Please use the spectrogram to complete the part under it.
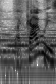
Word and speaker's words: Langkawi: No, pero es la pronunciación, yo no sé si estaba bien. – La Langkawi. – Langkawi, sí.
